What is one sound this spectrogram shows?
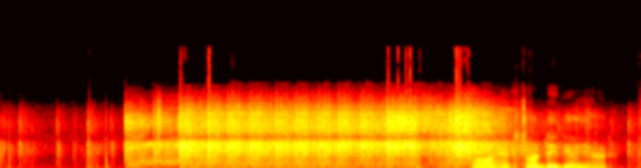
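Rapid gunfire rattles in a burst.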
